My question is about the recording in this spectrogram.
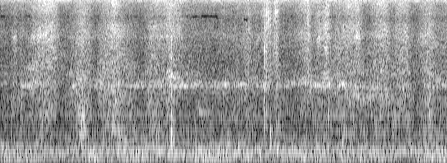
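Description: Near silence: faint rubbing of a dry clothes iron sliding back and forth over a cotton dish towel, over a low steady hum.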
